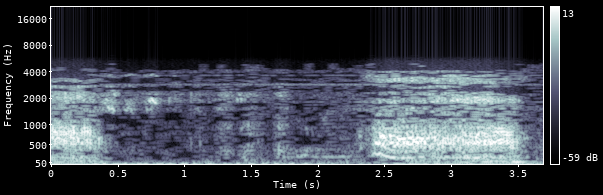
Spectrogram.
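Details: Adult woman sleeping after a night of drinking, snoring loudly enough to be heard through closed doors: very loud, rough, rattling snoring breaths, noisy on both breath-in and breath-out; snoring.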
